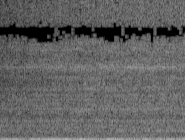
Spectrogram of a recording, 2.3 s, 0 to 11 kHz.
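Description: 2024 GMC Sierra 3500 HD's Duramax V8 turbodiesel idling, a steady low hum.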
